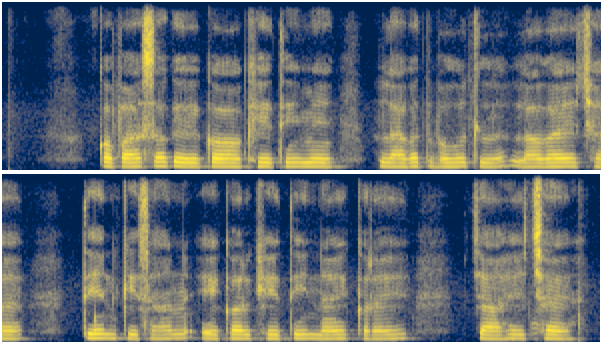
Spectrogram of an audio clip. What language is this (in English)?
Maithili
